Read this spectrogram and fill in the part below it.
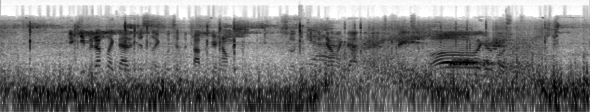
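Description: A man speaks loudly over the wind, close by.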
